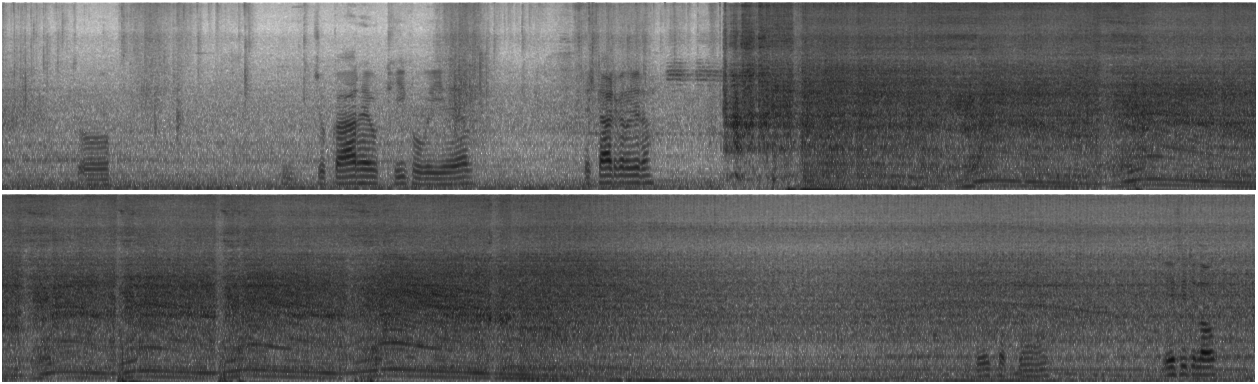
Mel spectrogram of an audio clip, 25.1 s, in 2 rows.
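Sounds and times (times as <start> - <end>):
car engine revving: 7.2 - 20.0.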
